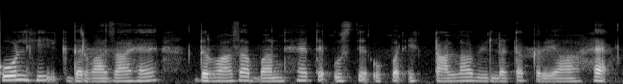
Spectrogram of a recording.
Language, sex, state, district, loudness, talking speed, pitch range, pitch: Punjabi, female, Karnataka, Bangalore, -21 LUFS, 165 wpm, 150-180 Hz, 160 Hz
